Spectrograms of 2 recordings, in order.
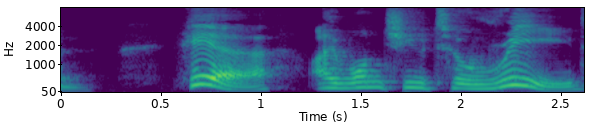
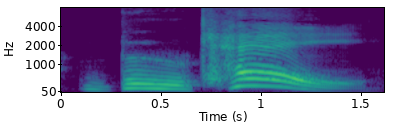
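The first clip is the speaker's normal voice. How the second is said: "Bouquet" with stress on the final -quet; second-syllable stress; 3 semitones lower than usual. Shown as a demonstration. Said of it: "The stress is on the second syllable".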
